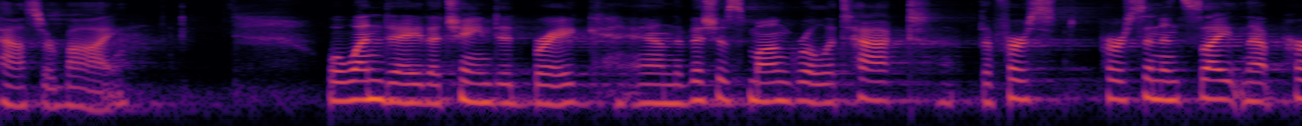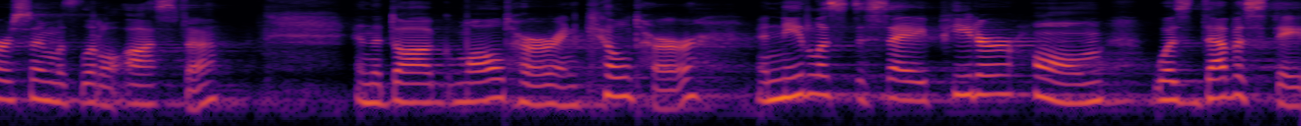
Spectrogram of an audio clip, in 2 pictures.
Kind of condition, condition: setting, large echoing room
